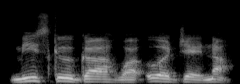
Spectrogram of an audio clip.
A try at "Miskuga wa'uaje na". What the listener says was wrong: Yep, just like that, right?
